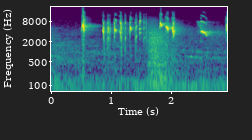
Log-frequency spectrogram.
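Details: Sunbird singing in gacor style to prompt other birds: a sharp high note, then a fast series of piercing chips and twitters, closing with a thin descending whistle.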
